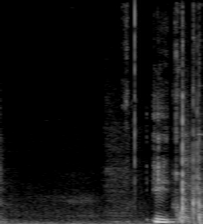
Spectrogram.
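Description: Scissors snip through yarn.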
